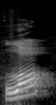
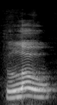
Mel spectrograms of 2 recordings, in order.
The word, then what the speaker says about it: law: Então muita gente vai falar law como low, por causa da escrita. Só que no inglês tem essa regra que palavras com AW vão ter o som de O de avó, o mesmo O que a gente tem em português.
